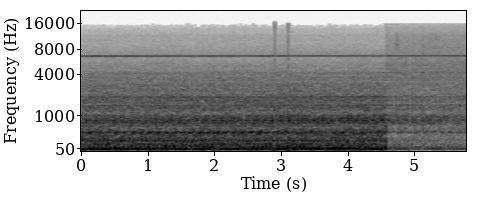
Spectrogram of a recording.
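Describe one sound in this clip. A truck engine drones steadily with a deep rumble, then quietens.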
